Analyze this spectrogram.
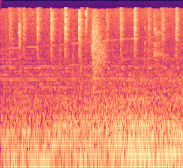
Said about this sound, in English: But if you listen carefully, you notice how there's a bit of a hiss of the electric motor and yeah, the whir is. of the turbo and the thrum of the engine all kind of blending kind together at the same time, isn't mm. it?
